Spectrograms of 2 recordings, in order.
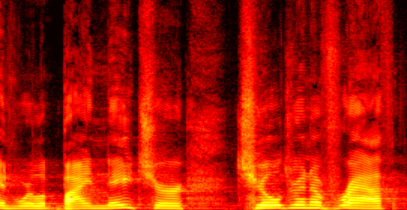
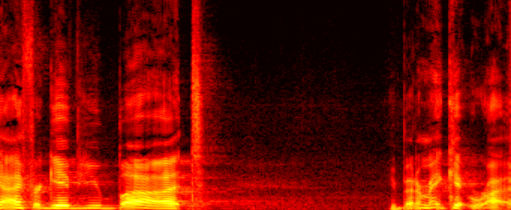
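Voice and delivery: acted, mock grudging forgiving tone. A speaker on forgiveness acts out a withholder, in mock grudging forgiveness. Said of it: "pseudo false forgiveness where you're like".

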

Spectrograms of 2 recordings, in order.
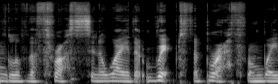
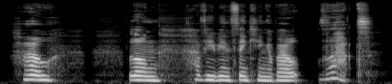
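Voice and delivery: breathless murmur, higher; 5 semitones higher than usual. A woman asks Nicole, pressed close behind her, a question in a breathless murmur. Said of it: "she murmured breathlessly".

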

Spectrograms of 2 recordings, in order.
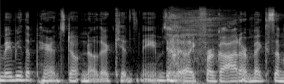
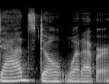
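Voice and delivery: usual speaking voice

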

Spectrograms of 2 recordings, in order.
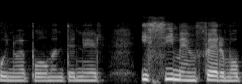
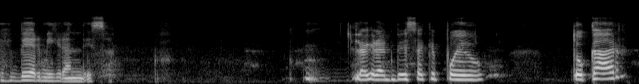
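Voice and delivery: tearful, crying and moved; 2 semitones higher than usual. Speaking to Julio about her fear, moved to tears. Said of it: "esto me conmueve".

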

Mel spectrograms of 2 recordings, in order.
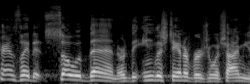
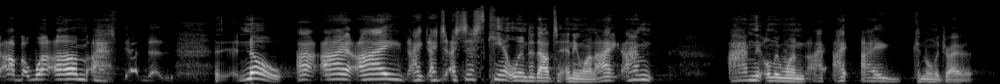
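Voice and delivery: mock stuttering, hemming and hawing, much slower; 4 dB quieter than usual. Retelling how a man refused to lend it out, imitating someone stammering. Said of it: "he hemmed and hawed, and he stuttered".

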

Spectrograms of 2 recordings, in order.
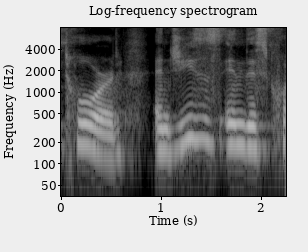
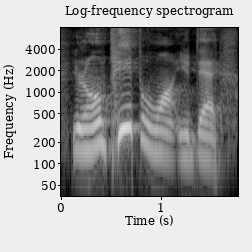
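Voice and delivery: very loud, mean, mock-defensive sarcasm; 2 semitones lower, 8 dB louder than usual. Describing Pilate's reply to Jesus and acting it out, mock-sarcastic, mean Pilate. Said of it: "he's defensive, he's sarcastic, he's mean".

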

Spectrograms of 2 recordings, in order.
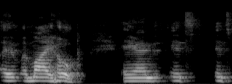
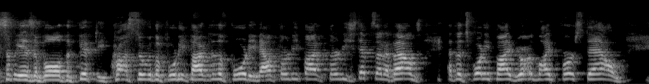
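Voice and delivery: rapid-fire, fast, high-pitched sportscaster play-by-play call; 6 semitones higher than usual. Showing how a favorite announcer calls football quickly: fast play-by-play call. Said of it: "he's so fast with his calls".

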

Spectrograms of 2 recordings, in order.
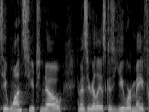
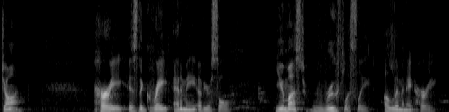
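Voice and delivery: unhurried, very calm, slow delivery; 3 semitones lower, 4 dB quieter than usual. Retelling an answer given on a phone call after a long pause: imitating Dallas speaking calmly. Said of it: "he says very calmly".

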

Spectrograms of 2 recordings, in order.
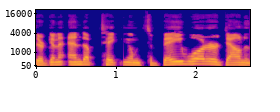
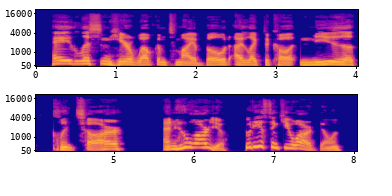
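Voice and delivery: ordinary talk, nothing marked

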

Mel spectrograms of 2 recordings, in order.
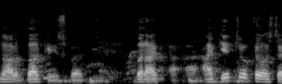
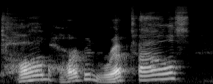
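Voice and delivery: booming, loud, very high-pitched call-out; 10 semitones higher, 4 dB louder than usual. Retelling how a man in line behind him called out his name: retelling a loud call. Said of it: "in the loud voice".

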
